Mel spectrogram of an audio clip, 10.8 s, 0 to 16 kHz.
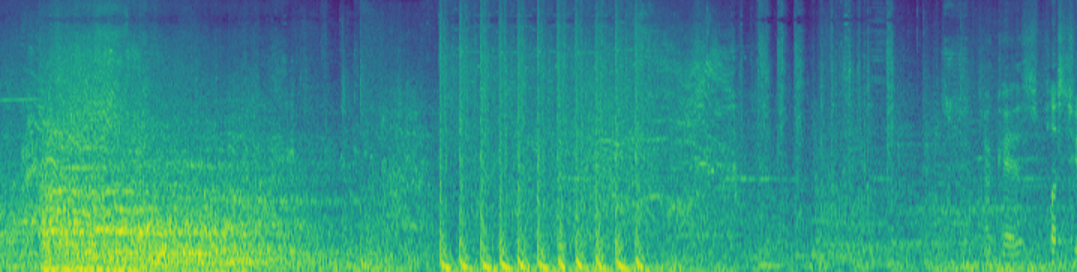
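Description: A rapid burst of weapon fire in Dead Space 3, about a dozen sharp, evenly spaced shots ringing close and loud after an opening stretch of speech, with a voice continuing intermittently over the firing.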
